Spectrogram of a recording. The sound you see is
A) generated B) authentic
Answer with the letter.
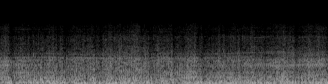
B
